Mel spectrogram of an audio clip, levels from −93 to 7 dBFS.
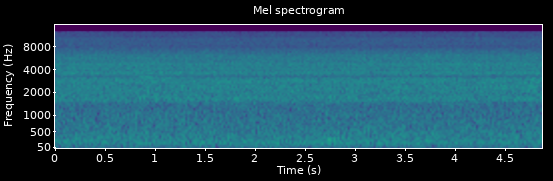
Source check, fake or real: real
